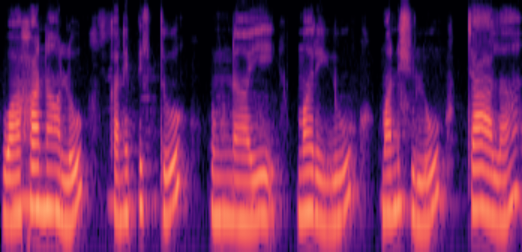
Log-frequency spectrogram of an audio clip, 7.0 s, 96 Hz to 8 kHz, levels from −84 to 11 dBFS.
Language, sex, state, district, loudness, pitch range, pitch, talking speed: Telugu, female, Andhra Pradesh, Sri Satya Sai, -18 LUFS, 180-220 Hz, 195 Hz, 50 wpm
